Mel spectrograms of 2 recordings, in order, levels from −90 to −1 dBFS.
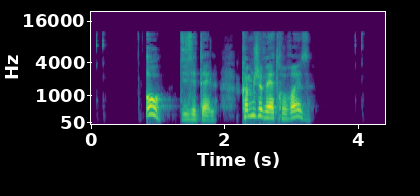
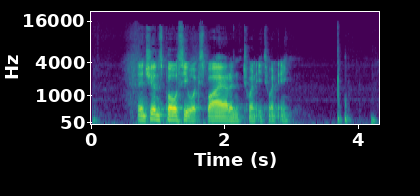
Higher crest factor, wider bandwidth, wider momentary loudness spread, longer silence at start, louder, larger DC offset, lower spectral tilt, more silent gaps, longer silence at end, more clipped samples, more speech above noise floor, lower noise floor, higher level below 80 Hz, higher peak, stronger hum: about the same, 18 dB vs 20 dB; second, 11.5 kHz vs 14.5 kHz; second, 15 LU vs 21 LU; first, 0.85 s vs 0.7 s; about the same, -19 LUFS vs -19 LUFS; neither; about the same, -4.5 dB/octave vs -5 dB/octave; neither; first, 1.15 s vs 0.05 s; neither; first, over 72 dB vs 48 dB; first, under -90 dBFS vs -67 dBFS; second, -68 dBFS vs -54 dBFS; about the same, -2 dBFS vs -2 dBFS; neither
